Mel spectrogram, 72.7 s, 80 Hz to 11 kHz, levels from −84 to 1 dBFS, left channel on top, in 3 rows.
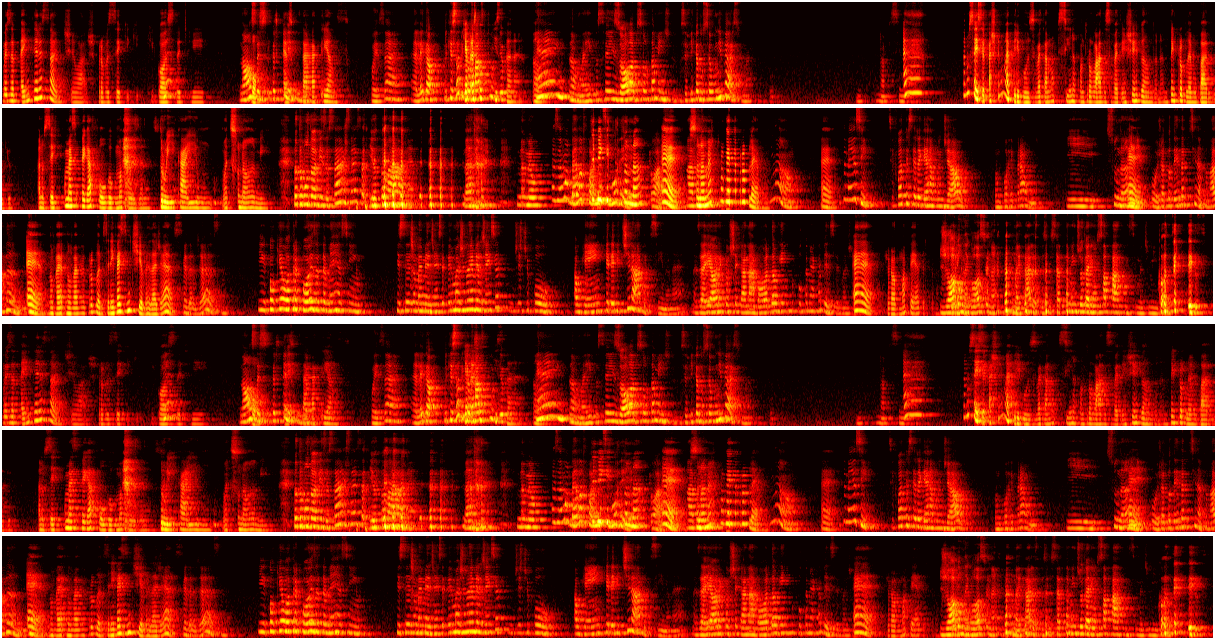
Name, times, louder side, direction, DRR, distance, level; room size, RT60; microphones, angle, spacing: voice 1, 0.0-2.4 3.1-3.3 3.8-4.0 5.0-5.1 5.6-5.7 6.0-6.7 9.4-9.5 10.1-10.3 10.6-10.8 18.0-18.4 19.2-24.4 25.0-27.2 27.4-29.6 31.7-32.0 32.2-32.3 32.8-32.9 36.0-36.3 36.7-37.1 37.4-39.6 40.6-40.9 46.8-47.0 49.0-52.0 65.5-65.9 66.2-66.9 67.5-67.7 68.6-68.7 71.6-72.6, left 6 dB, 55° left, 10 dB, 0.3 m, -25 dB
voice 2, 4.7-5.2 5.6-6.1 7.4-8.6 8.9-10.0 10.7-15.0 17.1-17.2 17.5-17.7 17.9-18.1 26.7-27.0 29.8-32.5 33.5-33.9 34.2-35.0 35.2-36.8 37.2-37.5 37.9-38.4 39.6-40.2 41.1-41.5 42.2-43.5 44.1-45.0 45.5-46.1 46.5-49.3 52.1-53.0 53.6-55.7 56.4-58.9 59.2-59.4 59.9-64.2 64.6-65.6 67.3-68.4 68.7-69.2 69.4-71.9, left 1 dB, 15° left, 3 dB, 0.9 m, -29 dB
10.5 x 4.7 x 5.0 m, 0.78 s
head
